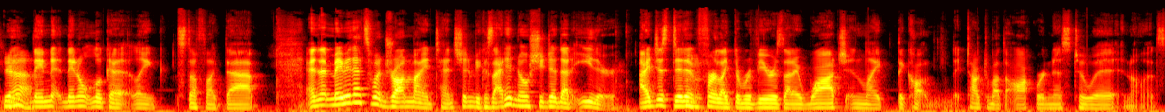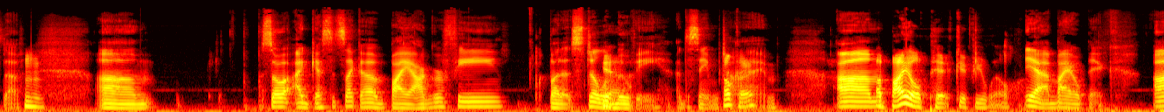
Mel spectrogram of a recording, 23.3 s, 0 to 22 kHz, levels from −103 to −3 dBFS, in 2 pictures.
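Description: From 1.03 to 22.9 s a click recurs every 1.09 s, likely clock drift buffer slips; a spectrogram shows evenly spaced thin vertical lines.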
